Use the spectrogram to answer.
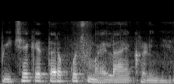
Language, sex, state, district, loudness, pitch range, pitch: Hindi, male, Bihar, Bhagalpur, -18 LUFS, 100-155 Hz, 120 Hz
